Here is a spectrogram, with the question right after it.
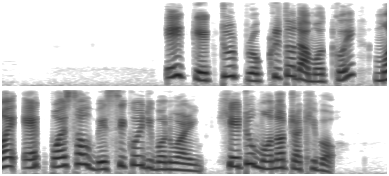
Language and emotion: Assamese, angry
